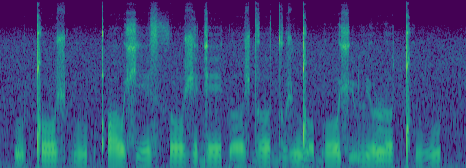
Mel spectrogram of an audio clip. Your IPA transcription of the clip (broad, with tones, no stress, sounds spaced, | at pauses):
ṵ˩˥ ǃ oː˦˥ ʒ ɠ uː˩˥ b qʼ oː˩˧ xʲ eː˩˧ z θ oː˧ ʒ e˧ ɡ eː˧ ɠ ɤː˩˧ ʒ d ɤː˧ d u˩˧ ʒ ŋ͡ǃ o˩˧ b oː˩˥ xʲ ṵ˩˧ lʲ o˩˥ ɹ ɤ˦˥ ǃʰ uː˩˥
